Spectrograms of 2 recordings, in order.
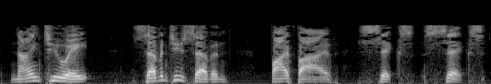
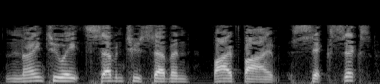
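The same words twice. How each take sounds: First: The number is said more slowly. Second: The number is said quickly.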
